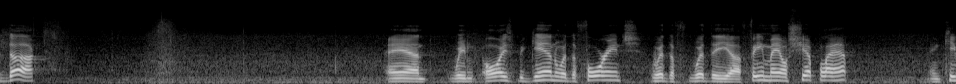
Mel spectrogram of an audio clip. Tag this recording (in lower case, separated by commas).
speech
